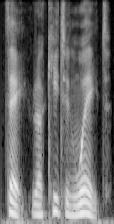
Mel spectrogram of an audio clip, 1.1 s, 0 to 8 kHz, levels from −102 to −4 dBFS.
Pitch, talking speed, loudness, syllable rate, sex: 135 Hz, 155 wpm, -17 LUFS, 4.6 syllables/s, male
